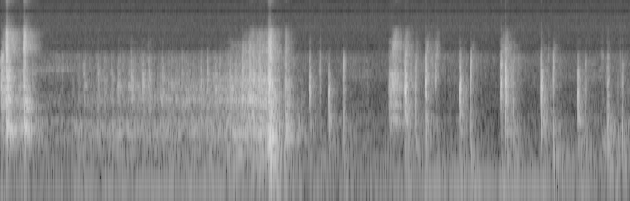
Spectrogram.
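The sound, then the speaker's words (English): Spaceship airlock door opening: a broad mechanical rush swells into a sharp hiss at its peak, then gives way to a rapid run of many crisp clicks and clanks. “Landing jacks are down, sir. Open the airlock.”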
